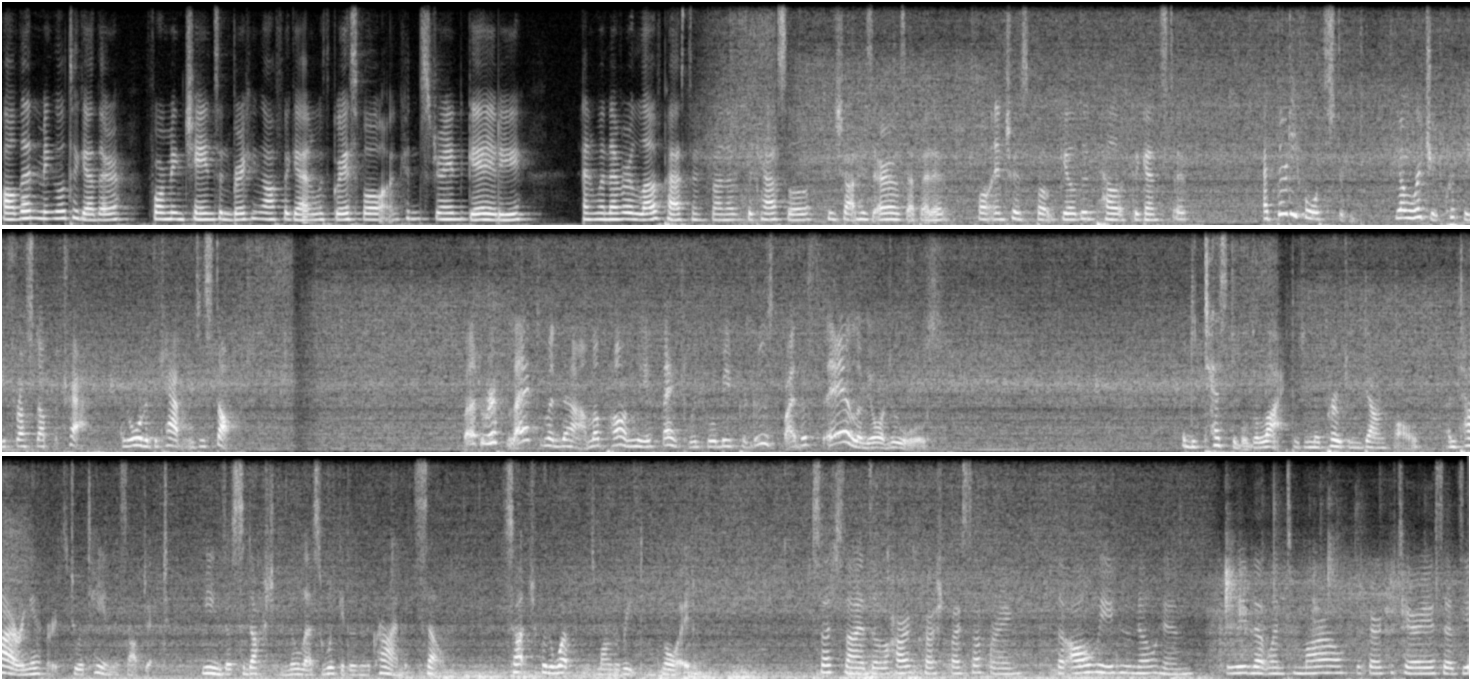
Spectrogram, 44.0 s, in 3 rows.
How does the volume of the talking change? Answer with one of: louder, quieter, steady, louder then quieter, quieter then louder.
steady.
